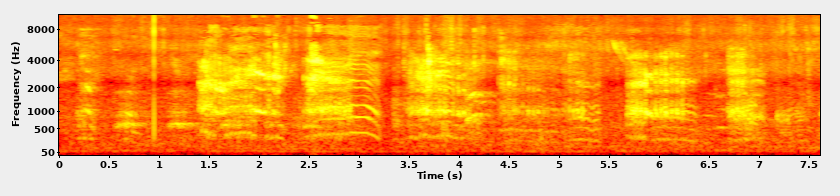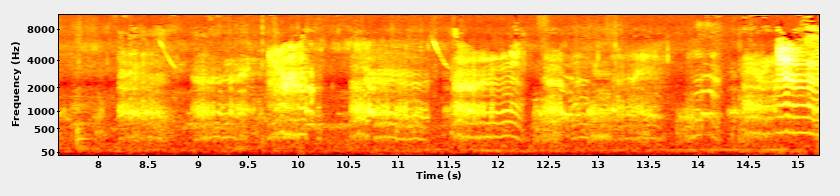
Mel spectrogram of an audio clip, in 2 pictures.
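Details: Young pinscher, possibly about one month old, giving shrill, angry growl-barks in rapid, repeated bursts.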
